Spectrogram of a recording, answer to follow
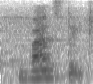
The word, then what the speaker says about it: Wednesday: Получається, що ми, коли читаємо це слово при вимові, ми пропускаємо літеру першу D та другу літеру І.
